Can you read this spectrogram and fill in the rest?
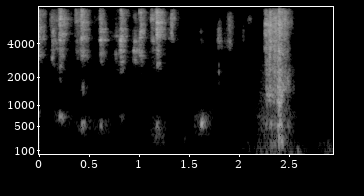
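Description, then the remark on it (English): Eight dice rattle and clatter across a table during a game in a quick burst of sharp clicks, a few scattered taps as they settle, then one louder, fuller clack near the end. “Dice like music.”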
